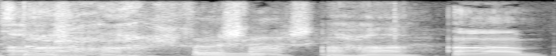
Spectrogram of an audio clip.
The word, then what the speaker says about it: Stanislavski: That's how real actors pronounce it. Stanislavski.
